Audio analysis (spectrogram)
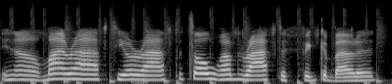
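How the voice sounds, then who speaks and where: A woman's voice: on the high side, normal speed, a bit bright, faint music behind, close to an everyday voice. A woman voicing a laid-back hippie slacker in a tabletop game, drawling and chilled out. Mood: chilled, dreamy.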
